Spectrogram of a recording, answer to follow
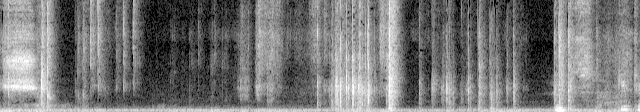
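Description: Small clear plastic containers of diamond-painting drills clicking and rattling as they are handled in a plastic storage case. There is a short burst at the start, a longer clatter around the middle, and another burst near the end.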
